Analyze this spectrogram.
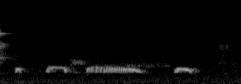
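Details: Spotted dove decoy coos meant to provoke fighting, heard faintly over a steady hiss: several soft, hollow hoots including one long level note, with a few higher chirpy sounds at the start and end.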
